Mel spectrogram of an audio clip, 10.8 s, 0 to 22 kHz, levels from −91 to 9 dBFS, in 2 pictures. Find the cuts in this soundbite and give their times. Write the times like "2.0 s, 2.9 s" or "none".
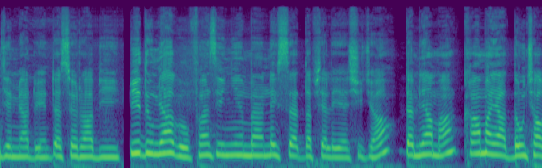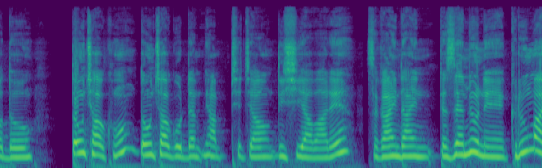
1.2 s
